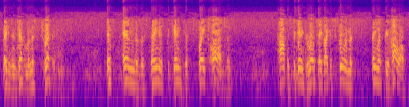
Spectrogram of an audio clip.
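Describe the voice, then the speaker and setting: A man playing an excited, earnest live radio reporter in 1930s drama style, formal and urgent with hesitations. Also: high-pitched, fast talker, natural voice. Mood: alarmed. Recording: noisy, muffled 1930s radio broadcast recording.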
